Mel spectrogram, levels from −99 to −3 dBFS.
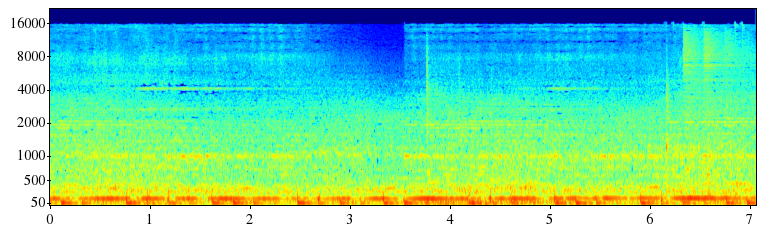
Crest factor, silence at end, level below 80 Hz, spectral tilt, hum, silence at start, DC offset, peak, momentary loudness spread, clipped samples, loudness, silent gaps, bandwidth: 12 dB; 0 s; -28 dBFS; -6.5 dB/octave; none; 0 s; under 0.1%; -10 dBFS; 4 LU; under 0.1%; -25 LUFS; none; 16 kHz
